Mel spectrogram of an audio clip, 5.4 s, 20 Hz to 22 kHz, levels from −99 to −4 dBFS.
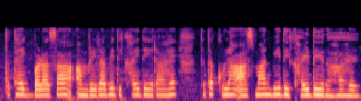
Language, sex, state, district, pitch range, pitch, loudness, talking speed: Hindi, female, Bihar, Muzaffarpur, 200-215 Hz, 205 Hz, -19 LUFS, 200 wpm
